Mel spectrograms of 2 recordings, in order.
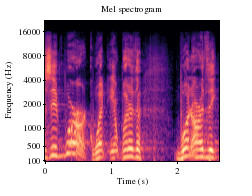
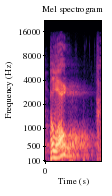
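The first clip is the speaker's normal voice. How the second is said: mock phone hello, pitched up; horrible phone greeting; 5 semitones higher than usual. Boss answering the phone, hammed-up bad greeting. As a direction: answer the phone badly, voice jumping higher. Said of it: "I'm horrible on the phone".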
